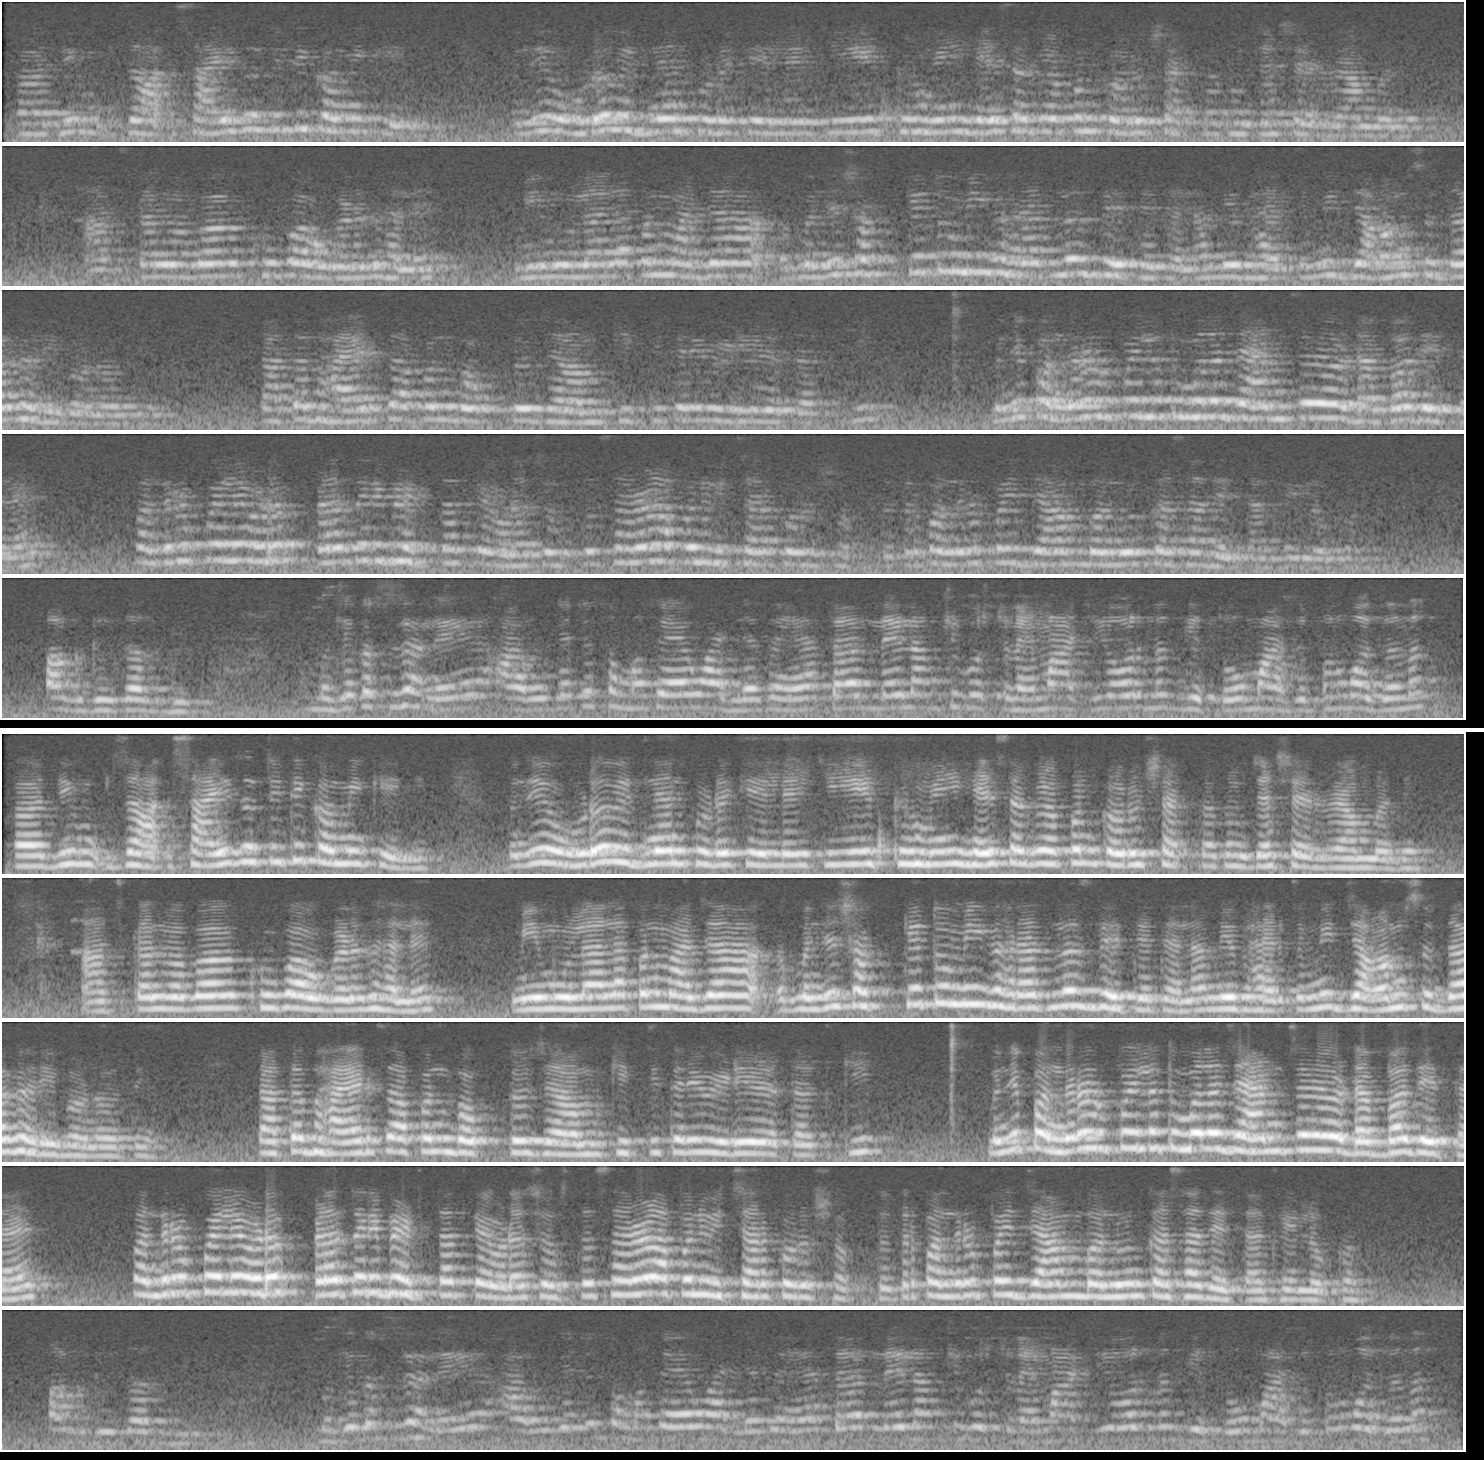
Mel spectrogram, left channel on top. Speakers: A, on the right; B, on the left.
A: जी... अ... साईज होती ती कमी केली म्हणजे, एवढं विज्ञान पुढं गेलंय की, तुम्ही हे सगळं पण करू शकता तुमच्या शरीरामध्ये. आजकाल बाबा... खूप अवघड झालेय मी मुलाला पण माझ्या... म्हणजे शक्यतो मी घरातलंच देते त्याला... मी बाहेरच... मी जाम सुद्धा घरी बनवते. का... तर... बाहेरचं आपण बघतो जाम.... कितीतरी व्हडिओ येतात कि म्हणजे पंधरा रुपयाला तुम्हाला जॅमचा डबा देतायत पंधरा रुपयाला, एवढे फळं भेटतात का, एवढं स्वस्त तर सरळ आपण विचार करू शकतो, तर पंधरा रुपयात जाम बनवून कसा देतात हे लोकं
B: अगदीच अगदीच म्हणजे कसं झालंय आरोग्याच्या समस्या वाढल्याच आहे आता लय लांबची गोष्ट नाही माझी र्नच घेत तो माझं पण वजन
